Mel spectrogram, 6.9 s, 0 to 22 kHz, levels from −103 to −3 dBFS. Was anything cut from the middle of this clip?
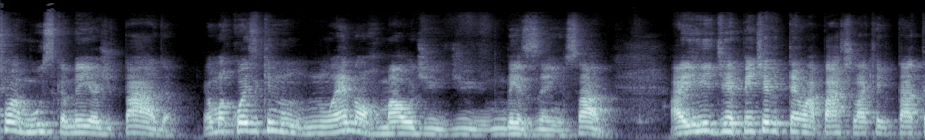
no; 0 cuts

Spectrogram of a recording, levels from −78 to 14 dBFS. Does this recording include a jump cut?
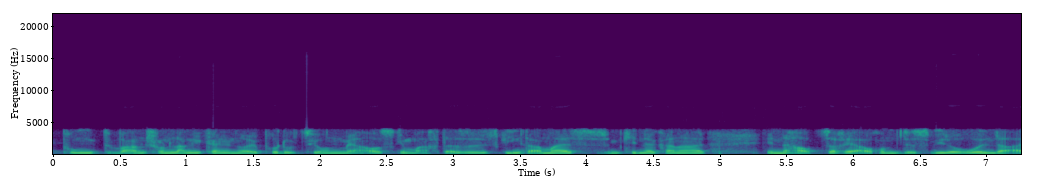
yes; 1 cut; at 3.5 s

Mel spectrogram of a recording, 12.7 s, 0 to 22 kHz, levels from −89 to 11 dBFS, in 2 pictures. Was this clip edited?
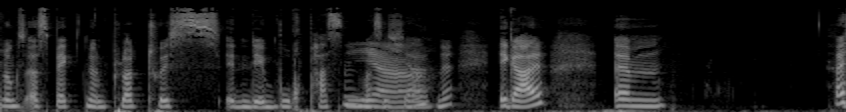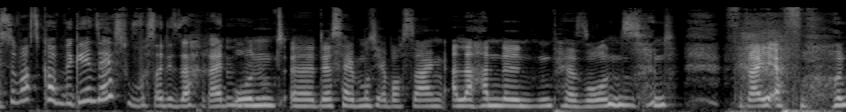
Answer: yes; 3 cuts; at 6.2 s, 8.0 s, 9.7 s

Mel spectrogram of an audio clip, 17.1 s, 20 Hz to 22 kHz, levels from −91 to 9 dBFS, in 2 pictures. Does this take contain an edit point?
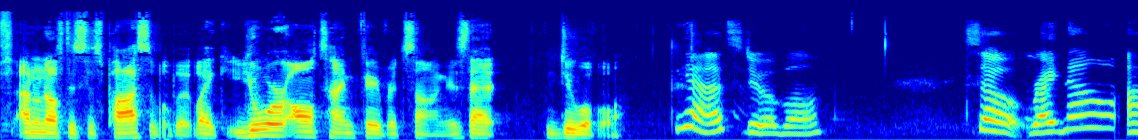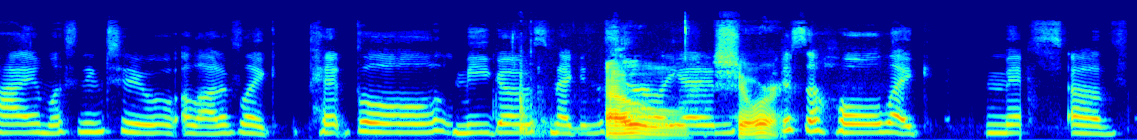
yes; 1 cut; at 11.9 s

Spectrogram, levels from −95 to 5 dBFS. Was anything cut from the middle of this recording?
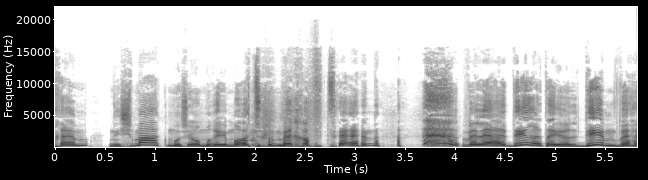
no; 0 cuts

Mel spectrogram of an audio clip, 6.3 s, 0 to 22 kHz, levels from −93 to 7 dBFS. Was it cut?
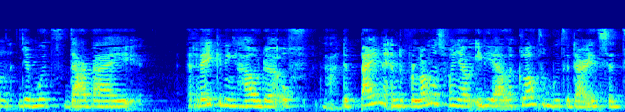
yes; 1 cut; at 3.4 s

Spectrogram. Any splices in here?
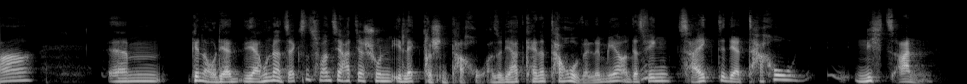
yes; 1 cut; at 1.8 s

